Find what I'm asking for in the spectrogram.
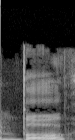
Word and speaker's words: beau: Zoals bijvoorbeeld het woord voor mooi, beau in het Frans. Mhm, mhm. – Dat schrijf je met EAU. E ja. EAU omdat dat in de 14e eeuw ook echt in Frankrijk als Beau werd uitgesproken.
